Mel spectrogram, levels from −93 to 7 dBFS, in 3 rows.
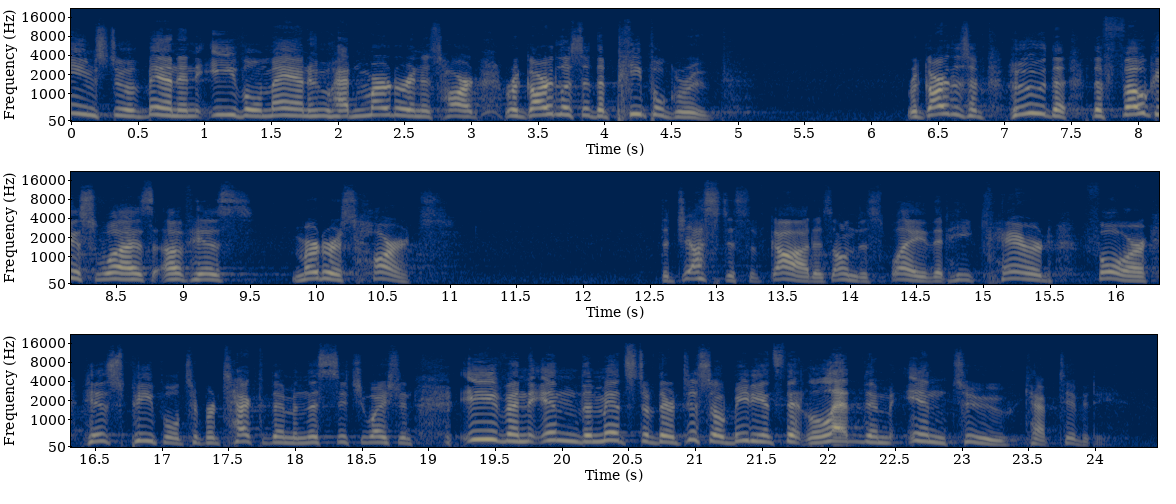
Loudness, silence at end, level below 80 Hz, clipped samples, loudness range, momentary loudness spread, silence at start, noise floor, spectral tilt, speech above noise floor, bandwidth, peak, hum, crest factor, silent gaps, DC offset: -39 LUFS; 0.5 s; -86 dBFS; under 0.1%; 7 LU; 14 LU; 0 s; -77 dBFS; -5 dB/octave; 37 dB; 16.5 kHz; -18 dBFS; none; 22 dB; none; under 0.1%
